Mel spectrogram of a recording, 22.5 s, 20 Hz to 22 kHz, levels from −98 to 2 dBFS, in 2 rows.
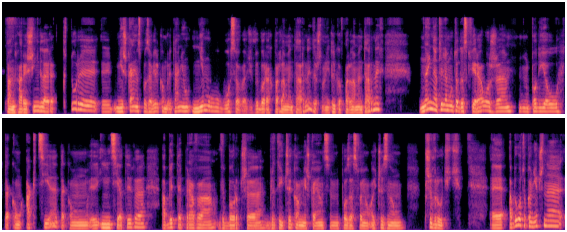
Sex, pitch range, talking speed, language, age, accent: male, 105-130 Hz, 120 wpm, Polish, 40-59, native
